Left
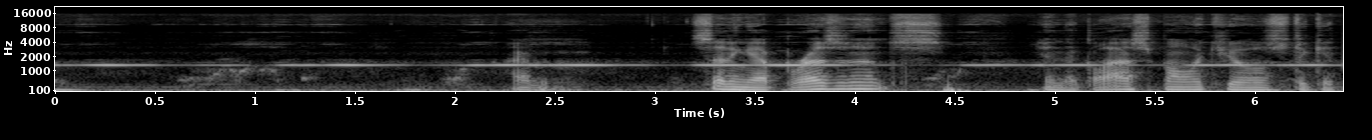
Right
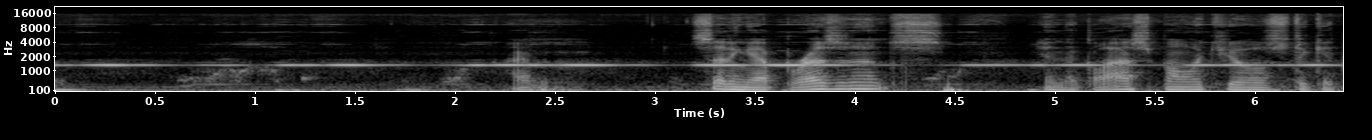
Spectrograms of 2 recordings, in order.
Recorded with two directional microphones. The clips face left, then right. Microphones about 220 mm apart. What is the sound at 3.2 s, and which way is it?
Speech, 30° left (ahead or behind).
